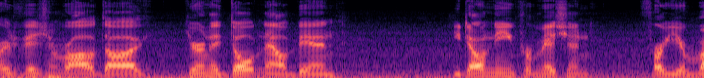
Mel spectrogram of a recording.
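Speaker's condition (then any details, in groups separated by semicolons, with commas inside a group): Multiple sclerosis; sometimes hard to breathe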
